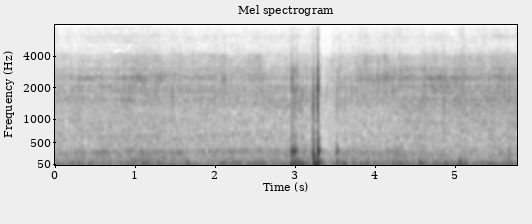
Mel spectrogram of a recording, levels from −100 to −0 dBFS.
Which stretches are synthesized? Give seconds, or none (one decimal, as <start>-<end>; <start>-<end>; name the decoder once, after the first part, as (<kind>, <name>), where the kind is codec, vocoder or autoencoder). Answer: 0.0-1.0 (codec, SNAC); 1.6-2.0; 2.6-3.0; 4.2-5.8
